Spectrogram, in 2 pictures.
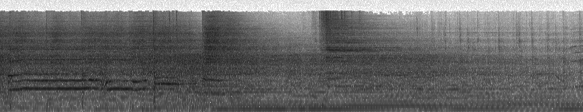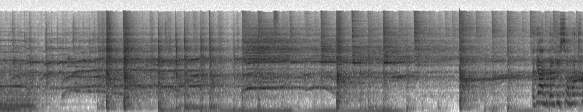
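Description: Live rock band playing, with electric guitar, bass guitar and drum kit. A little over halfway through, the full band drops out, leaving scattered drum and cymbal hits over a few held notes.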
